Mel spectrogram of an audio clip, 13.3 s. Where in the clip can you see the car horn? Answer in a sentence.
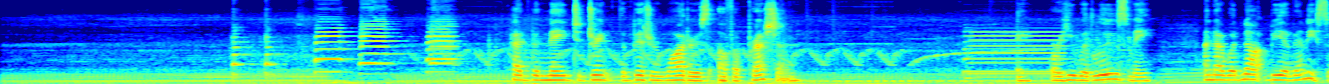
You can hear the car horn from 2.3 to 4.6 s and from 9.6 to 11.4 s.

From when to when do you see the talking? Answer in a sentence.
The talking can be heard from 5.1 to 8.1 s and from 10.2 to 13.2 s.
